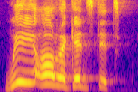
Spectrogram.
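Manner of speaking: bad over-the-top British accent, very high and loud. Quoting a British official's reply to the press, horrible fake British accent. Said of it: "That was a horrible British accent".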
